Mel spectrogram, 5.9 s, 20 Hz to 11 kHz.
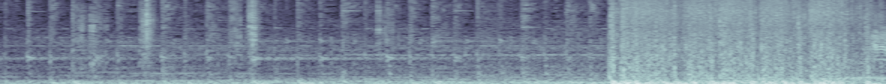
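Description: Dense, continuous volley of gunfire from the Resident Evil 4 game, rapid shots layered together, growing louder and fuller toward the end, with no voices.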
